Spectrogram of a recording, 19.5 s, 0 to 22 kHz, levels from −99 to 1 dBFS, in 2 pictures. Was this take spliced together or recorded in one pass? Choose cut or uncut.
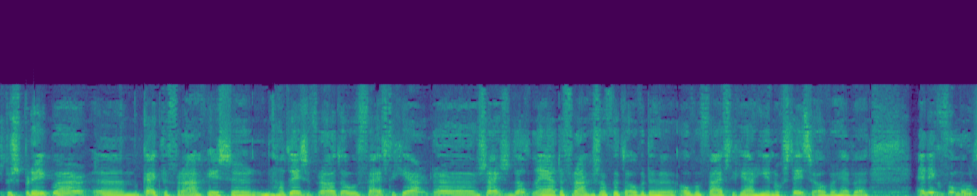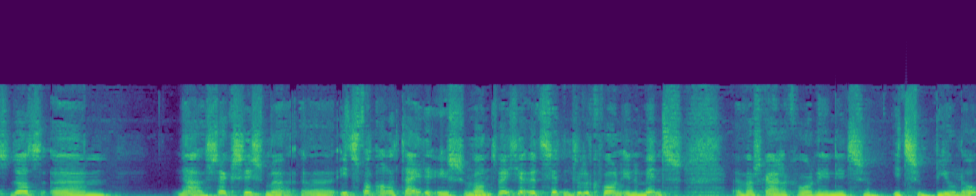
uncut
